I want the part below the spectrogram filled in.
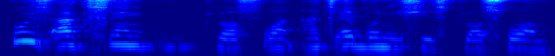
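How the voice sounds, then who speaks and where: A woman's voice: medium pitch, brisk, darkish tone. A woman, chatting directly to viewers during a live question session, recorded on a phone at home. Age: 30s. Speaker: vlogger answering viewer questions. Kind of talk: casual live Q&A chat. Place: small home in a city.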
